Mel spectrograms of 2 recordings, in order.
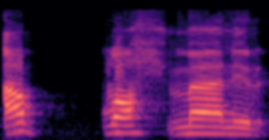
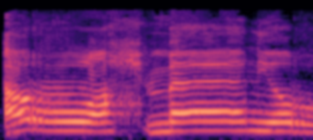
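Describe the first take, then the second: First: The r sound is abruptly cut off. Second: The r sound is held continuously. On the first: The speaker calls it wrong. "আওয়াজ বন্ধ হয়ে যায়" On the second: The speaker calls it right. "আওয়াজটা জারি থাকবে"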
